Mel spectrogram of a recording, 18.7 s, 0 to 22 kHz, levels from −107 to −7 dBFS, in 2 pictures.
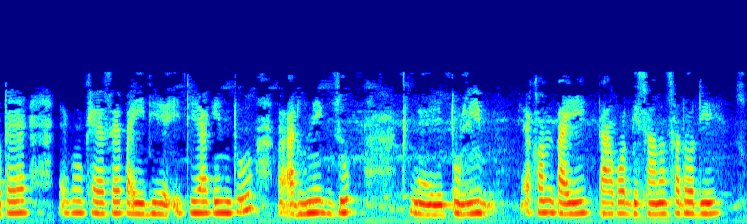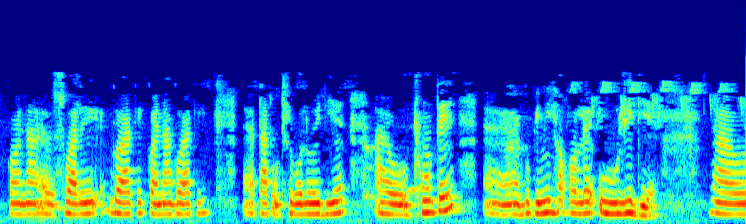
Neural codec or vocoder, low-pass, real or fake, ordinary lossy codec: none; 7.2 kHz; real; MP3, 24 kbps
